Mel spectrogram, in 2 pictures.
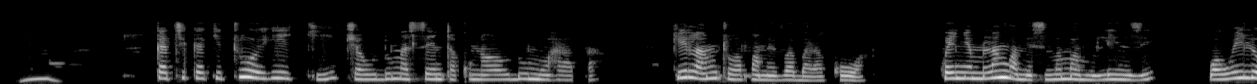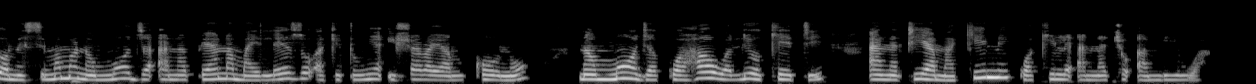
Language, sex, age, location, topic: Swahili, female, 18-24, Kisii, government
